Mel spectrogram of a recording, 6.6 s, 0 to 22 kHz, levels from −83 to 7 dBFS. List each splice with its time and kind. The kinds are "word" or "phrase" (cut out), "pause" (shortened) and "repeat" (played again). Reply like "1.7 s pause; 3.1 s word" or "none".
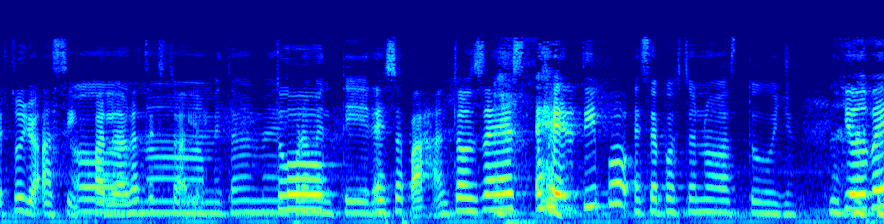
2.2 s word; 3.1 s word; 5.5 s word

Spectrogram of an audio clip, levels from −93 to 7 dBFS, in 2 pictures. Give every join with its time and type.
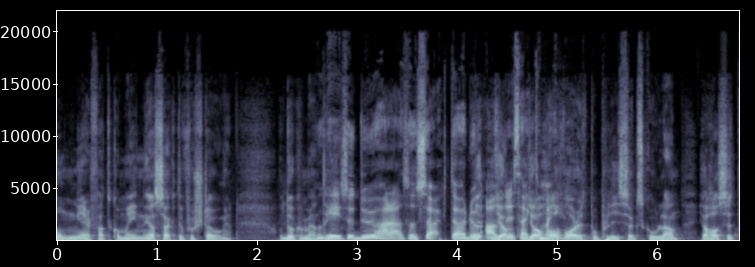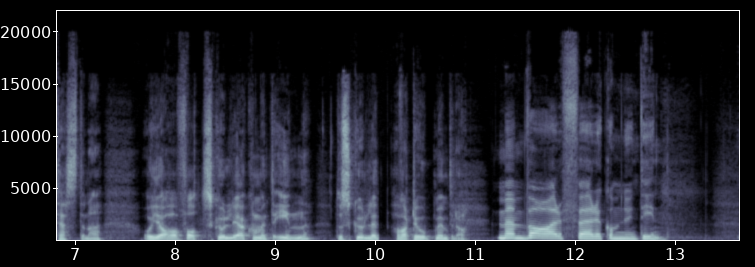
6.8 s phrase; 10.0 s word; 10.7 s word

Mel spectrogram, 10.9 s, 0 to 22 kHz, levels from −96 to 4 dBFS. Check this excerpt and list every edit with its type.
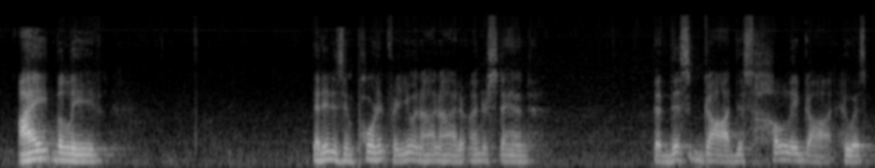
5.4 s repeat

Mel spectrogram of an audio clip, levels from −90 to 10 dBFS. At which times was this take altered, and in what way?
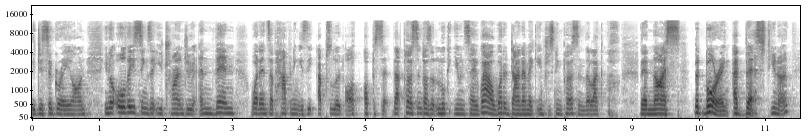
9.1 s pause

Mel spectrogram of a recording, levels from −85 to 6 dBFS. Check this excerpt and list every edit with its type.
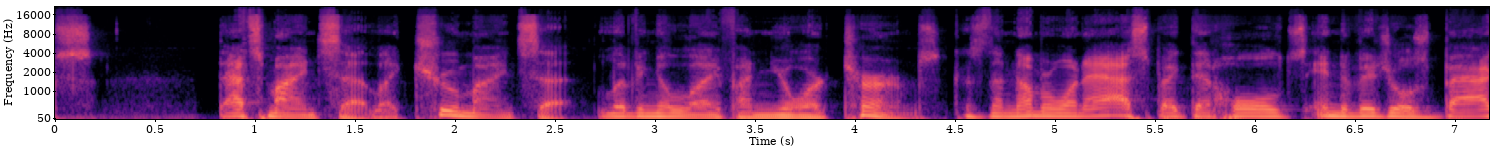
4.5 s pause

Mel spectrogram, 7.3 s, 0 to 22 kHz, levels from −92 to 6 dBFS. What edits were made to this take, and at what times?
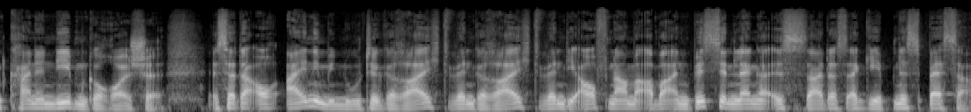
3.6 s repeat

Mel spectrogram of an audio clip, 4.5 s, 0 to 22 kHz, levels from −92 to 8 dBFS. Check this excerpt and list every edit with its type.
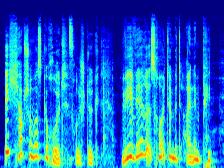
1.4 s word

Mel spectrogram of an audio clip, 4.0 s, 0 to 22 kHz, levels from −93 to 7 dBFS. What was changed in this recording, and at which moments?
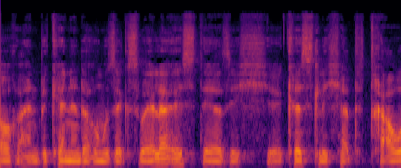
none

